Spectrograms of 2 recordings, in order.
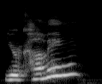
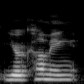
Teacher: If I say it with a rising tone, you're coming, I'm asking.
